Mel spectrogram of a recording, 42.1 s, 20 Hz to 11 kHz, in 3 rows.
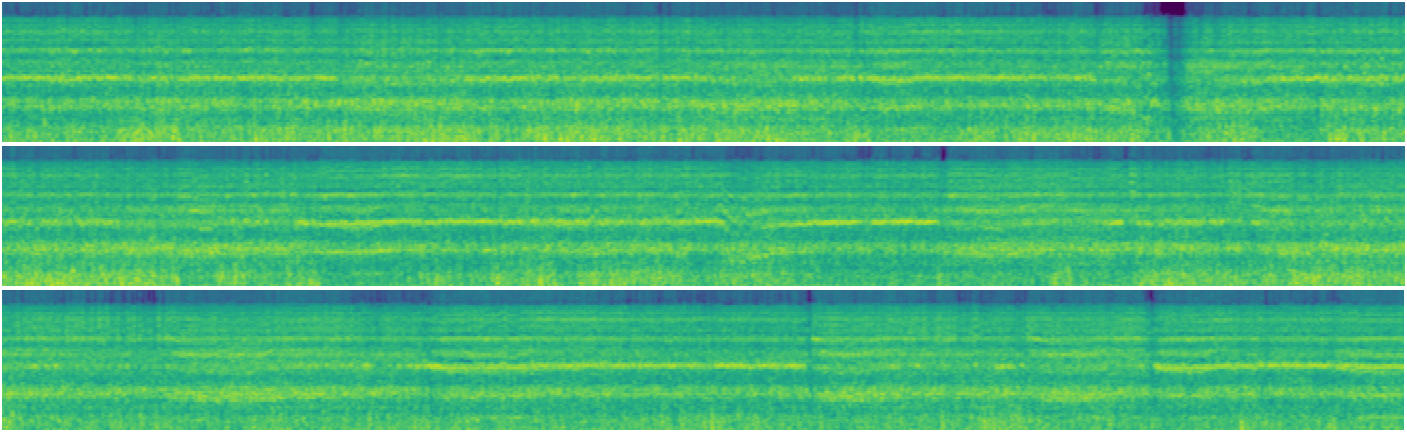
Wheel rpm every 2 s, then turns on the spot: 230, 230, 220, 230, 230, 200, 190, 230, 220, 230, 220, 220, 230, 220, 230, 220, 220, 230, 230, 230, 220.
none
